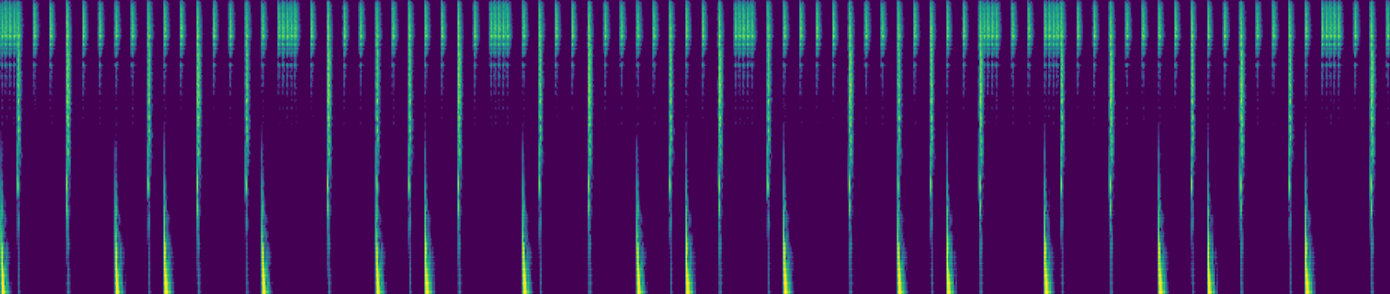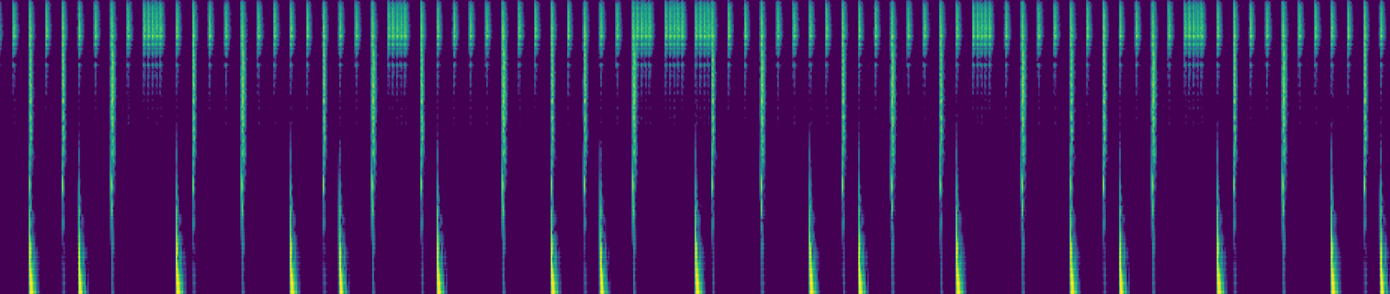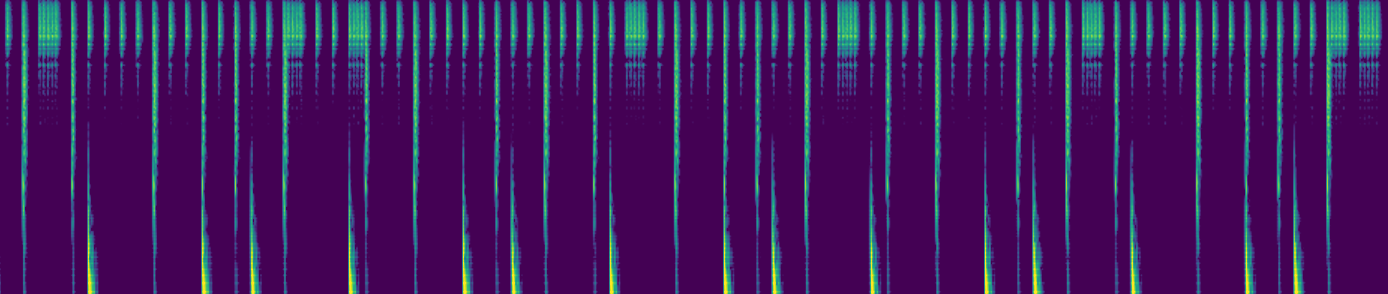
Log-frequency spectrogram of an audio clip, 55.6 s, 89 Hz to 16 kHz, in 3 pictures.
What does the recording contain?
Hip-Hop Drum Loop - 138bpm
Hip-hop drum loop at 138bpm
clap, drum, drum-loop, drums, hat, hip-hop, hip-hop-drums, loop, percussion, rap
